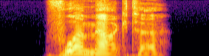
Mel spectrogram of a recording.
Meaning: inflection of vormerken: 1. first/third-person singular dependent preterite 2. first/third-person singular dependent subjunctive II
- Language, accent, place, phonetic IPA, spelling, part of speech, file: German, Germany, Berlin, [ˈfoːɐ̯ˌmɛʁktə], vormerkte, verb, De-vormerkte.ogg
